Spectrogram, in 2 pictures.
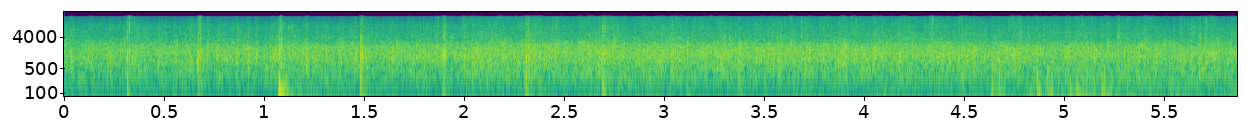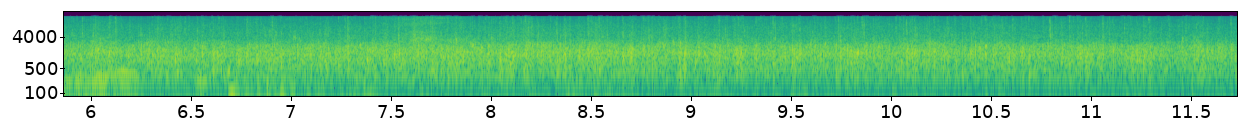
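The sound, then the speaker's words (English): A church audience stands and applauds across both campuses to welcome a guest, a dense, steady wash of clapping that holds at an even level for the full length. “So I want you to stand to your feet at both campuses, put your hands together, and let's welcome Aaron to be with us this morning.”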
